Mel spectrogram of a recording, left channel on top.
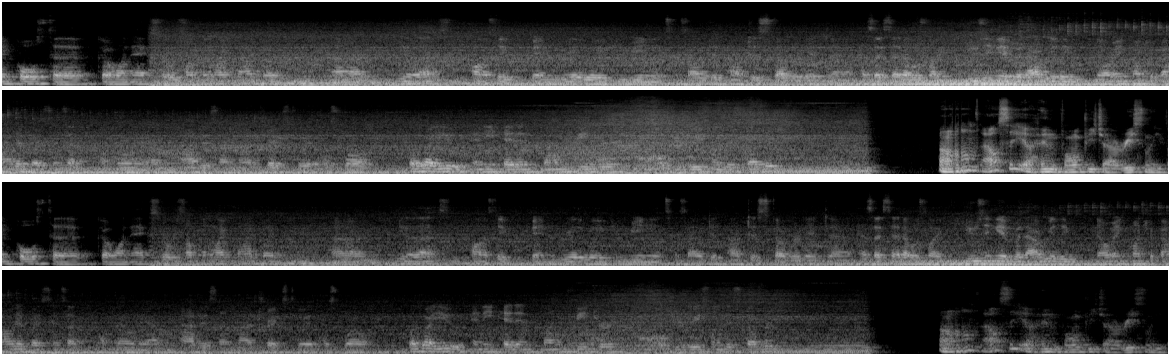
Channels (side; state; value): right; quieter; 6.7 dB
